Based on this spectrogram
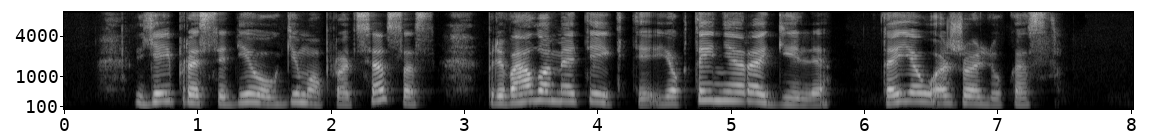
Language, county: Lithuanian, Kaunas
